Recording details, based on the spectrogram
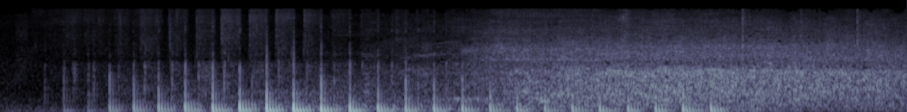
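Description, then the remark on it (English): A bassoon imitates a helicopter: a low, buzzy reed tone tongued into rapid, even chopping pulses, about ten per second, that swell loudly, then dissolve into a steady breathy, hissing rush. “Of course, because it's a helicopter. All right. You just basically tongue it.”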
